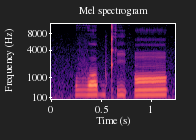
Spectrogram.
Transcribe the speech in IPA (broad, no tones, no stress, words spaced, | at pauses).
vɔbkʼi ʔɔ̃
